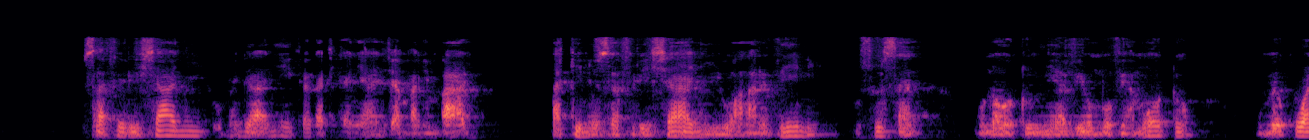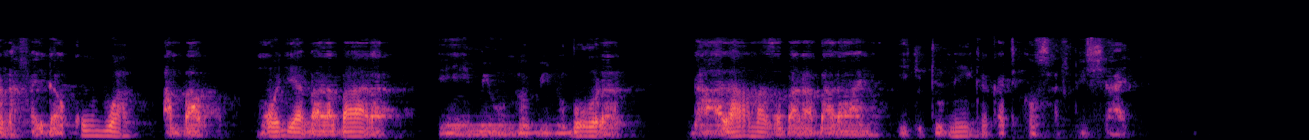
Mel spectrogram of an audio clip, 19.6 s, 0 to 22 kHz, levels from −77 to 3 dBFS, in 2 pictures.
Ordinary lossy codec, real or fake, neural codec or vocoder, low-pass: AAC, 32 kbps; fake; vocoder, 22.05 kHz, 80 mel bands, HiFi-GAN; 7.2 kHz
